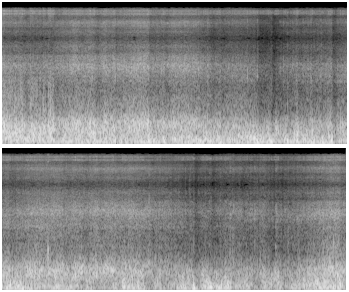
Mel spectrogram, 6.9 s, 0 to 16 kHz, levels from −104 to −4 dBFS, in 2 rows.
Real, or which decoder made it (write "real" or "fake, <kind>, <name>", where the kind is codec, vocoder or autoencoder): fake, vocoder, BigVGAN v2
